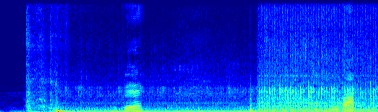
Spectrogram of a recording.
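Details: Car with weak, dropping battery, started about an hour after crushed Bodrex added to the battery water: short crank catches quickly, then settles into steady, even idle with no stumbling; normal start.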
